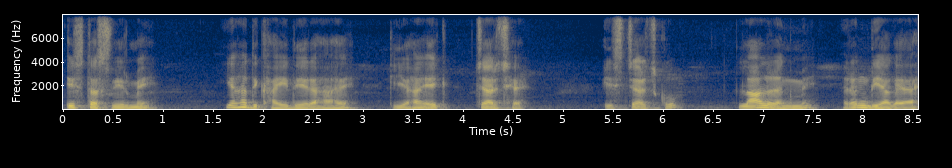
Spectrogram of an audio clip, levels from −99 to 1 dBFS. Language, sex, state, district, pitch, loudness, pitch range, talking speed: Hindi, male, Uttar Pradesh, Ghazipur, 115 Hz, -24 LUFS, 100-135 Hz, 160 wpm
